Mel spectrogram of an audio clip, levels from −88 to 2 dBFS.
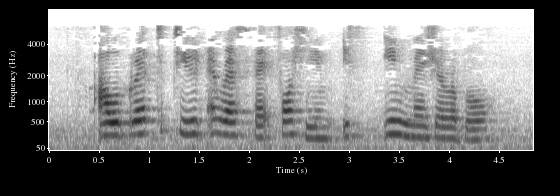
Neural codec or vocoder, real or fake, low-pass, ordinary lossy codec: codec, 44.1 kHz, 7.8 kbps, Pupu-Codec; fake; 7.2 kHz; MP3, 24 kbps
